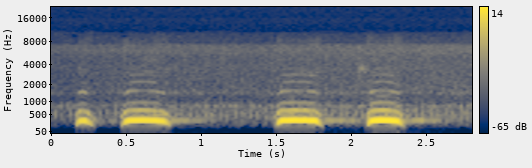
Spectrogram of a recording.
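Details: At a nest camera in OKC on 12 February 2013 around 9.30 PM, a male great horned owl delivers a rodent to his mate; a short hoot followed by three long, deep, even hoots over faint hum.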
